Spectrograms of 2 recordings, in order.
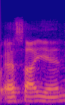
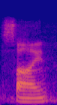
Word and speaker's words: sine: just the first three letters of them so s i n even though like students will pronounce this sin it's it represents sign and so this is s of a is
